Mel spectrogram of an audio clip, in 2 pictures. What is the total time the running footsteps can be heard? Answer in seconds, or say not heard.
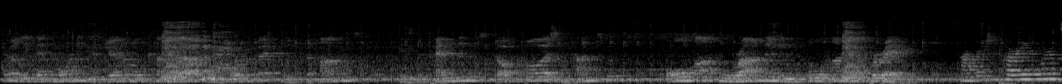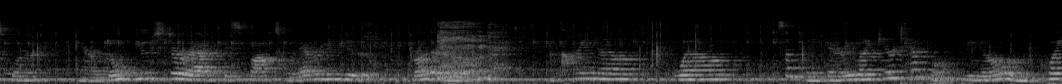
not heard.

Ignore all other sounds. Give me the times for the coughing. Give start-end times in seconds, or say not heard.
0.8-2.4, 7.7-8.7, 14.2-15.7.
